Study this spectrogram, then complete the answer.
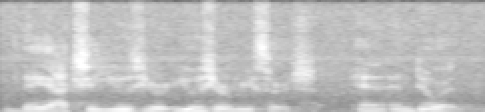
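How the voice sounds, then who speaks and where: The speech moves at a fairly quick pace. Noticeable background noise runs underneath. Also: man. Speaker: professor and researcher. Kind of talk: lecture. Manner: fast.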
